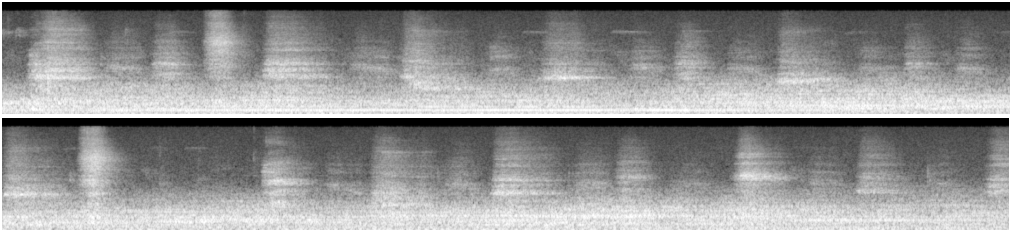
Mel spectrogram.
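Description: A woman breathing hard in short, sharp breaths, about one a second, while doing single-arm dumbbell rows.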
